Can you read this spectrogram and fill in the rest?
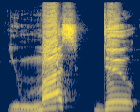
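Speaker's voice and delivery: loud, slow, high emphasis; driving it home. Shown as a demonstration. Coach demonstrating how to hammer a point, loud. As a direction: punch each word out forcefully. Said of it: "drive the point home".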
